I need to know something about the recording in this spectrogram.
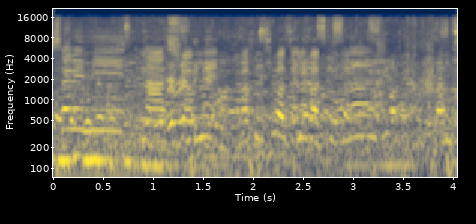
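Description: Speech: a woman talking into a handheld microphone, with other people chattering around her.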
